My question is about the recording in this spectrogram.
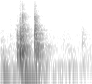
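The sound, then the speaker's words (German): Two quick scraping rustles at a door as a paper note is pushed through a gap from outside, followed by a faint soft tap. No one speaks. “Oh, da ist jemand an der Tür.”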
